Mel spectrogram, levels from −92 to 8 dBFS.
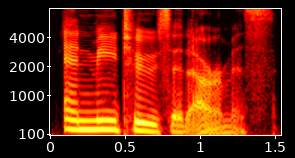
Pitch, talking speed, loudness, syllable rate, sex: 180 Hz, 195 wpm, -14 LUFS, 5.3 syllables/s, female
